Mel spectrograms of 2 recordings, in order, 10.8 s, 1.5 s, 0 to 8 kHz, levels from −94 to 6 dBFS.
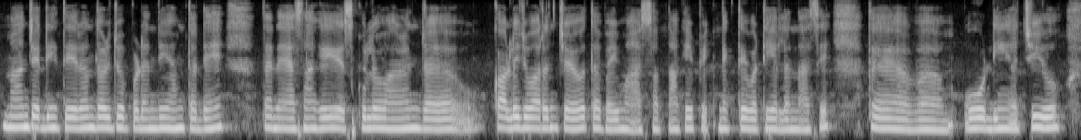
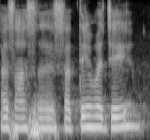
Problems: none marked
